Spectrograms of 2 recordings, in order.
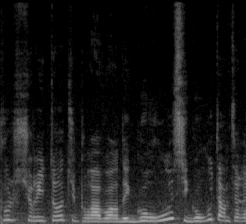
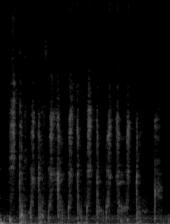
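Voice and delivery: whispered stonks; 24 dB quieter, slower than usual. Pretend.

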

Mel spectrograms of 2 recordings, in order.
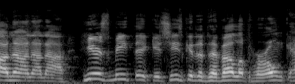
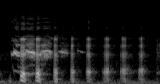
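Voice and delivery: laugh; 8 dB quieter than usual. Real, not acted. Viewer amused by the anime he watches, laughing. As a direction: chuckle softly to yourself.

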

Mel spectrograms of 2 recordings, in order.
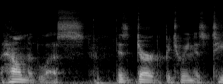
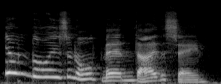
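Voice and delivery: high thin voice; 6 dB louder than usual. Acted. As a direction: command the gates open, high and thin. Sir Amory answers.

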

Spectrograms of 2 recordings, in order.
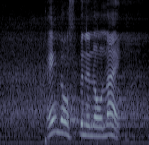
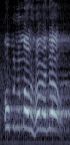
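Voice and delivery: loud, raised-pitch order through a door; angry shouted demand; 7 semitones higher, 12 dB louder, faster than usual. Retold or imitated. Father at daughter's door, angry shouted demand. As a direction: yell to be let in.

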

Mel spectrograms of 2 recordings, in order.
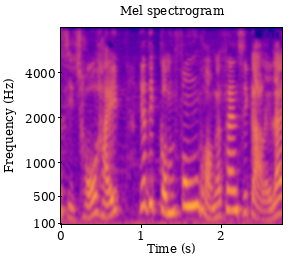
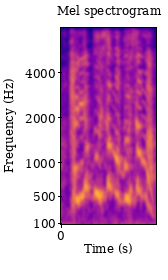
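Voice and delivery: high, excited mock fans; high-pitched imitation of excited friends; 12 semitones higher, faster than usual. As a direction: squeal it like thrilled friends. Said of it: "跟住我兩個friend".

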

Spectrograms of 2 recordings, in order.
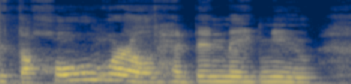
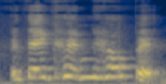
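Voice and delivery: ordinary delivery

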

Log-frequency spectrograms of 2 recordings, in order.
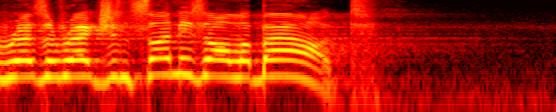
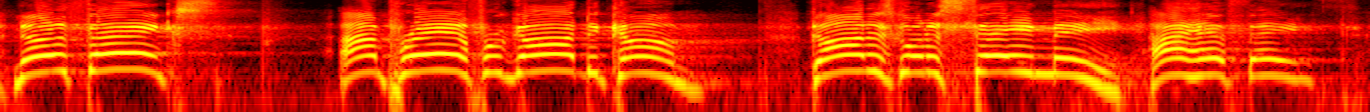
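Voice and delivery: high, slow holler; stubborn refusal called up to a helicopter; calling back; 7 semitones higher, 4 dB louder, slower than usual. Acted. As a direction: stretch each phrase, acting the stranded man. Stranded man hollers back refusal.

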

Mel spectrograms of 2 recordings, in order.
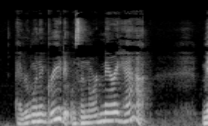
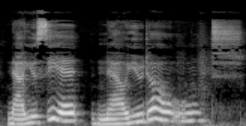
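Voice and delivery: slow, drawn-out puzzled patter; confused; 6 semitones higher, 4 dB louder, much slower than usual. A narrator's reading. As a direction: trail off, losing the thread of the trick. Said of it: "Mitch sounded confused".

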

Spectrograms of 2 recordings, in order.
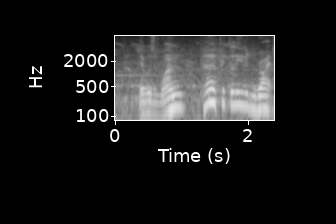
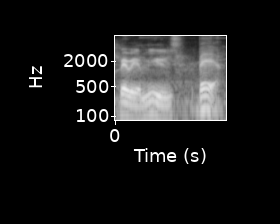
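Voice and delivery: plain reading voice

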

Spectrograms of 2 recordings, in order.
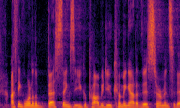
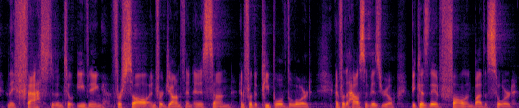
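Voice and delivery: scripture reading; 5 semitones lower, 4 dB quieter than usual. Acted. Pastor reading David's mourning, soft and low. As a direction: let the mourning verses fall quiet.

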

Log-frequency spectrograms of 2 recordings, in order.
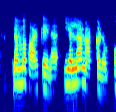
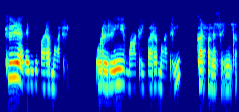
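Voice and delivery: unhurried meditation guide, long pauses between phrases; calm, spaced-out instructions with room to breathe; guided meditation. Acted. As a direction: lead them gently through breathing and imagery.

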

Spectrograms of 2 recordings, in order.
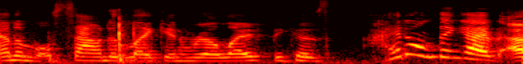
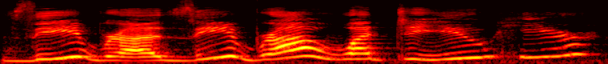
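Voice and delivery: put-on reading to children; 2 semitones higher, 5 dB louder, much slower than usual. Storytime answer about a snake, slow and drawn-out. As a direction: stretch the hiss in HISSING. Reads picture book to children.

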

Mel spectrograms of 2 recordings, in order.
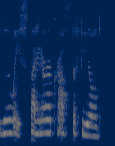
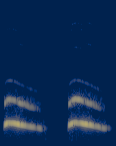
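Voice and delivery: high loud hooting owl; 8 semitones higher, 12 dB louder than usual. Acted. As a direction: hoot like an owl. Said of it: "asked the owl".

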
